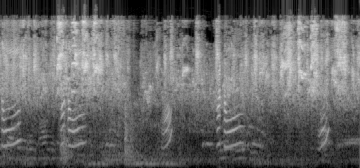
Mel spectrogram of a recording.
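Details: A pet talking parrot; repeated harmonic, speech-like phrases rise and fall, some in quick stacked bursts, over a steady high hiss of chattering and chirping throughout.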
